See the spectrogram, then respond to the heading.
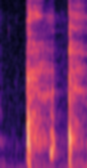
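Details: Two short, harsh cough bursts from a female child who says she is slightly ill with a cough and runny nose, recorded indoors while playing Minecraft.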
